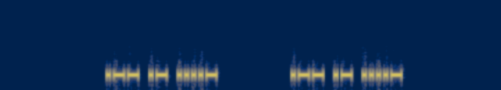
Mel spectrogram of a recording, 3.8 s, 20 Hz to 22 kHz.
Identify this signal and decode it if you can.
Morse code, heard as a keyed tone, about 46 wpm, 700 Hz. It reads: WA4 WA4
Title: USA Call Sign Prefixes - Repeated 2x - 45wpm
